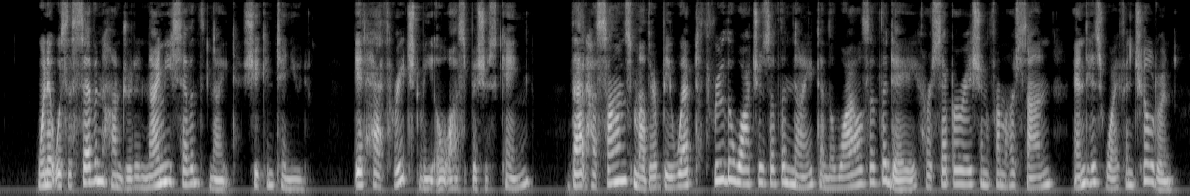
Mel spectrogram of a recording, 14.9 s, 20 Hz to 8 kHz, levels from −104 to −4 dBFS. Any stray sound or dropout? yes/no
no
